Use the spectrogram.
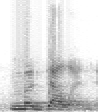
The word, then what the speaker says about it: Madellan: madellan March 23rd 1986 madellan is how it's pronounced okay thank you Mr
